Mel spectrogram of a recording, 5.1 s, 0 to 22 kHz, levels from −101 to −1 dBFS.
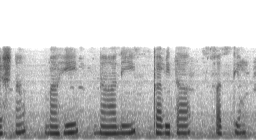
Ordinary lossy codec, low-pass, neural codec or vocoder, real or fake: none; 5.4 kHz; none; real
